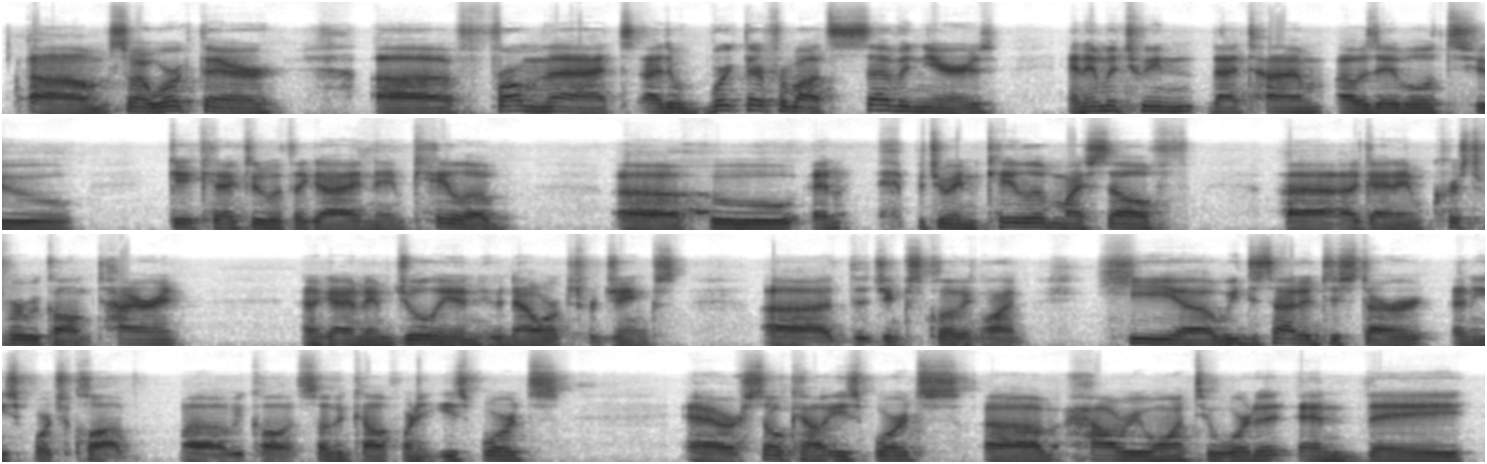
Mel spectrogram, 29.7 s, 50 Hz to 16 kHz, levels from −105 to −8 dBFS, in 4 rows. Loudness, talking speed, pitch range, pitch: -26 LUFS, 180 wpm, 115-130 Hz, 125 Hz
